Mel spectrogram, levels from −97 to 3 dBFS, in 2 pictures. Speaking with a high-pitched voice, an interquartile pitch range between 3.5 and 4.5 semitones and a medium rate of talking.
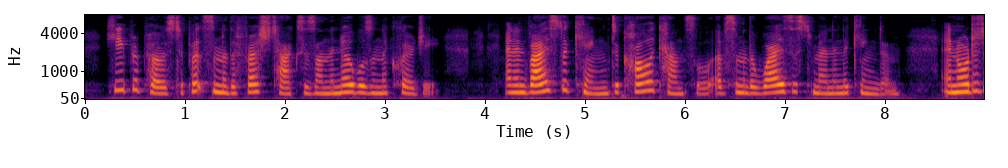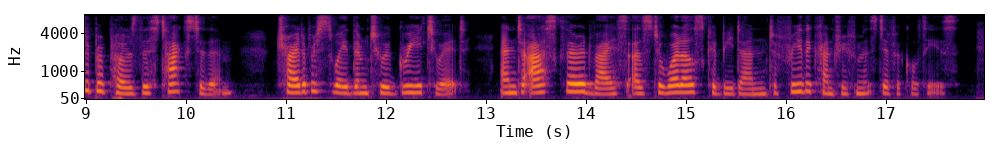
No: high, 245 Hz; average, 3.8 semitones; fast, 215 wpm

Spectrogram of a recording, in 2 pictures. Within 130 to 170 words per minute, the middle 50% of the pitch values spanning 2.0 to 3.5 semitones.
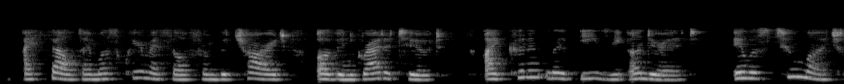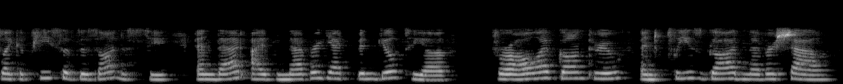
Yes: average, 160 wpm; narrow, 2.6 semitones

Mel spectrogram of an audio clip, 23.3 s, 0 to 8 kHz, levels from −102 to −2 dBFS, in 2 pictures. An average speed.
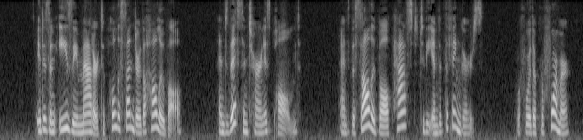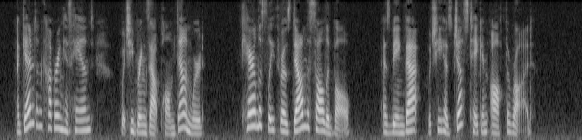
Yes: average, 150 wpm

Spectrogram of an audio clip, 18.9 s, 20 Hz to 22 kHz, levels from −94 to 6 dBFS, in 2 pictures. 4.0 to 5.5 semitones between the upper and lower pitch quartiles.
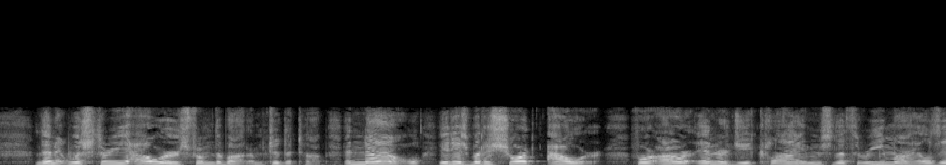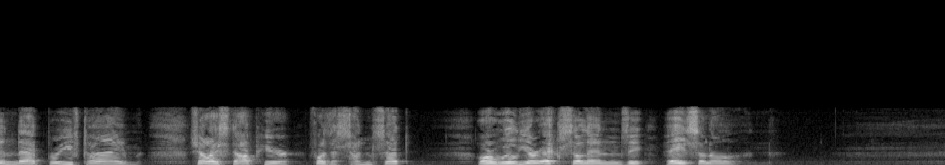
Yes: average, 4.7 semitones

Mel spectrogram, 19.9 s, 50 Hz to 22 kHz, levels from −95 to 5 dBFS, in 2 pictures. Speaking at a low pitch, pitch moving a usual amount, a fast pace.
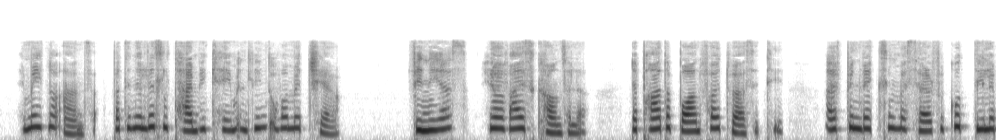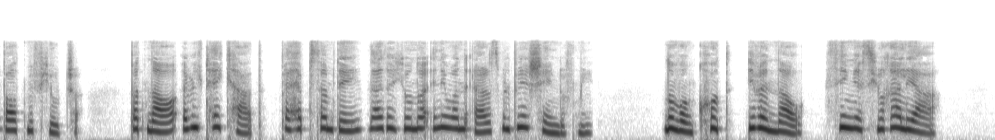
No: very high, 285 Hz; average, 4.1 semitones; fast, 210 wpm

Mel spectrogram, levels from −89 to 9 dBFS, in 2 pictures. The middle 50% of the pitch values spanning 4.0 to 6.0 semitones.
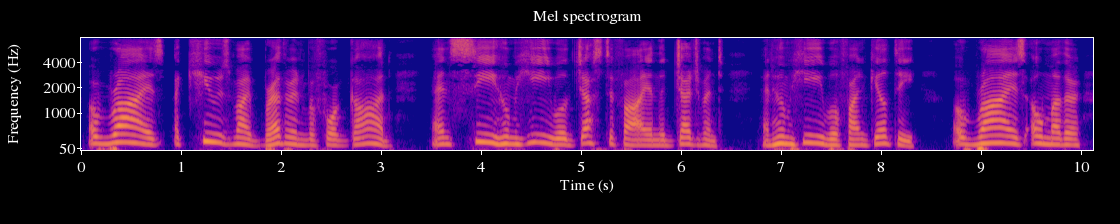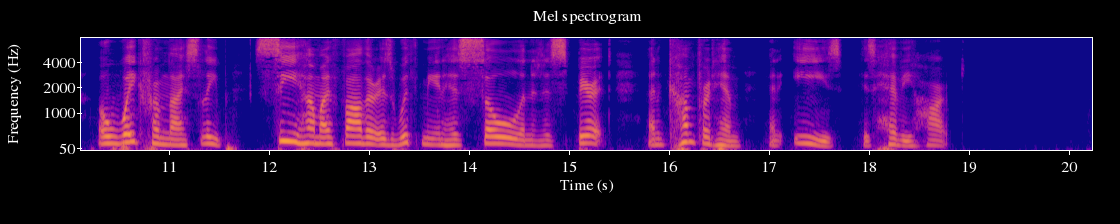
Yes: average, 4.5 semitones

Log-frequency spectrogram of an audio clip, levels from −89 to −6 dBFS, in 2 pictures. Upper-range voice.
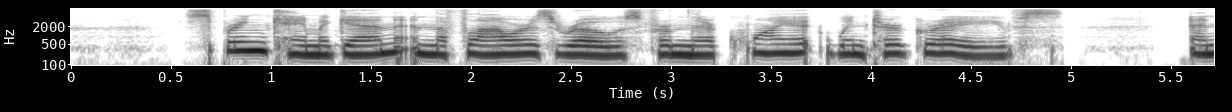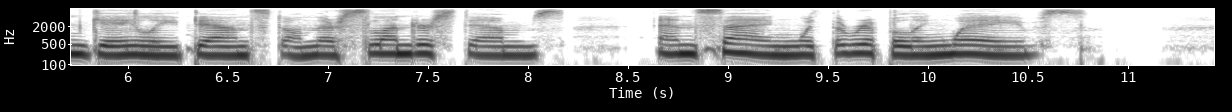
Yes: high, 225 Hz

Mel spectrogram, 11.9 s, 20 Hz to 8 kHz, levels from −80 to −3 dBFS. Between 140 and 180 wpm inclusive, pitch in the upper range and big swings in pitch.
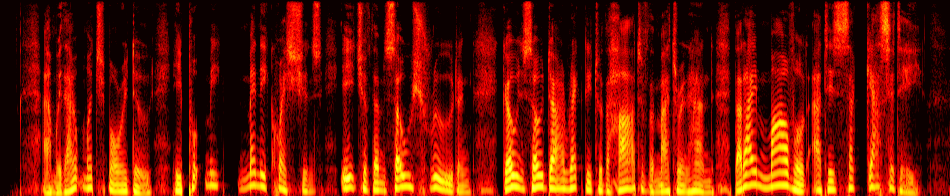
No: average, 160 wpm; low, 130 Hz; wide, 7.7 semitones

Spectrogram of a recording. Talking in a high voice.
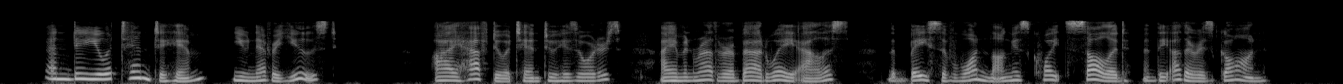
No: medium, 180 Hz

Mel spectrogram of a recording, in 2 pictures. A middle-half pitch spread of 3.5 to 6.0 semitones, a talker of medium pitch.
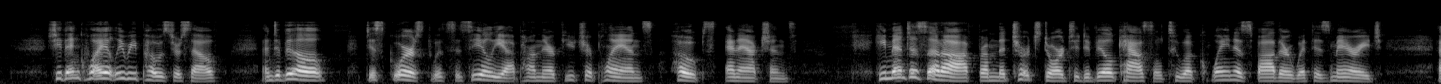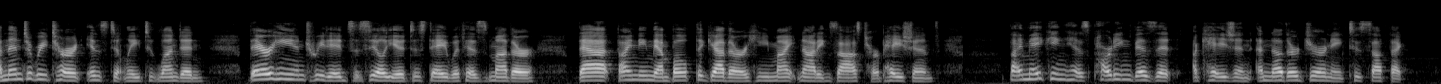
Yes: average, 4.0 semitones; medium, 180 Hz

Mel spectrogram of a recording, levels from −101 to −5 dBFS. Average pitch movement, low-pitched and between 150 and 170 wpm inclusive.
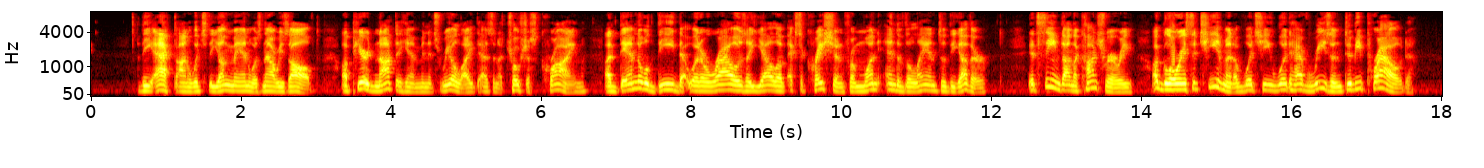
No: average, 4.5 semitones; low, 130 Hz; average, 185 wpm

